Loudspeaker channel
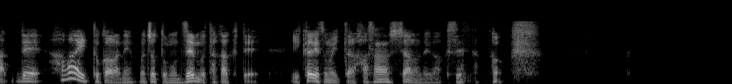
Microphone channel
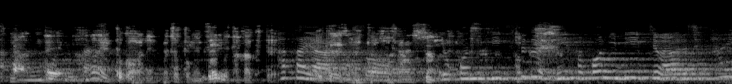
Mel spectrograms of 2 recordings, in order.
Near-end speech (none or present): present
